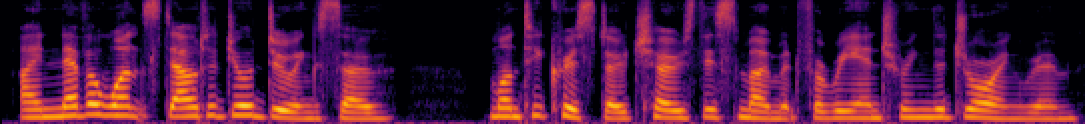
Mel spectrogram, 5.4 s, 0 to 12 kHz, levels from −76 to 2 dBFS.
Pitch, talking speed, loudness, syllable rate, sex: 205 Hz, 200 wpm, -18 LUFS, 5.7 syllables/s, female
